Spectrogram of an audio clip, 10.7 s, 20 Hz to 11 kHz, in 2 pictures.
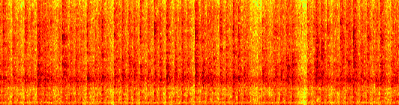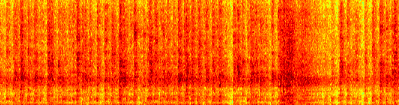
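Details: Third-gen Camaro with big-block Chevy V8, first start-up after years of building: deep, strong rumble blipping up and settling back cleanly, no knocks or misfires; normal, healthy running.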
